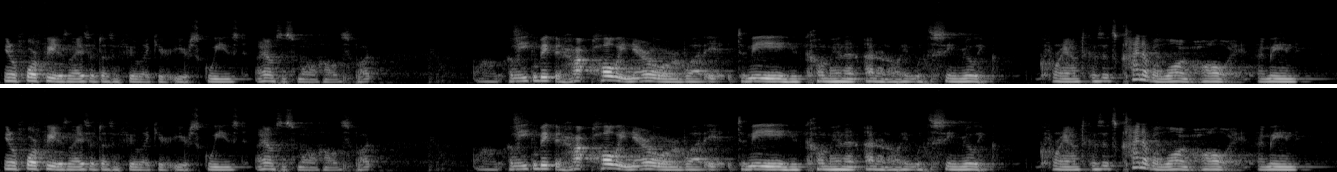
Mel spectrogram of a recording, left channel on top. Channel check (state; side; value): identical; both; correlation 1.00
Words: feet is nice. It doesn't feel like you're squeezed. I know it's a small house, but you can make the hallway narrower. But to me, you'd come in and I don't know, it would seem really cramped because it's kind of a long hallway. I mean,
